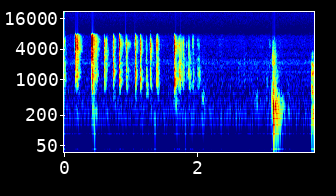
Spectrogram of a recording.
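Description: Keys clatter on a computer keyboard as a command is typed into a terminal prompt: a quick run of close, crisp clicks, then a pause and one heavier keystroke, like Enter being pressed.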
